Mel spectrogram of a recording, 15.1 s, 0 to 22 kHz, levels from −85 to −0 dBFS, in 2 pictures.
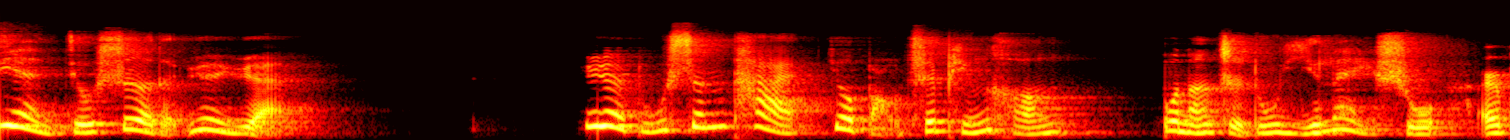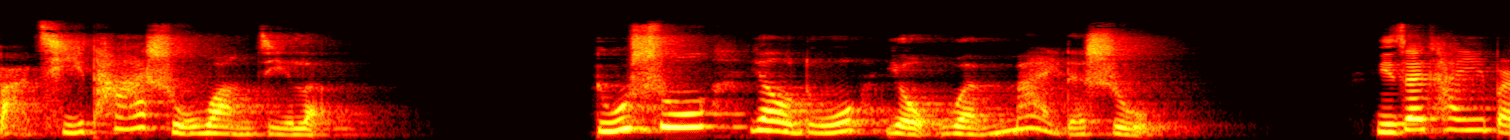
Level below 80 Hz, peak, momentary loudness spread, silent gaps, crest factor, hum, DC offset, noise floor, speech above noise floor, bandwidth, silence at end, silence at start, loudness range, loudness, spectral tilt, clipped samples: -70 dBFS; -2 dBFS; 9 LU; none; 18 dB; none; under 0.1%; under -90 dBFS; over 72 dB; 11.5 kHz; 0 s; 0 s; 3 LU; -19 LUFS; -3.5 dB/octave; under 0.1%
